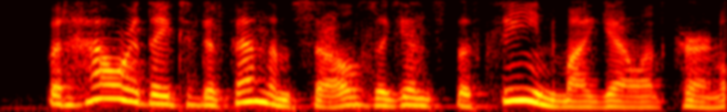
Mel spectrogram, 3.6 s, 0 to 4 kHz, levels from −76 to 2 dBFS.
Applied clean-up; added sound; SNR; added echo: neural mask model RNNoise.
